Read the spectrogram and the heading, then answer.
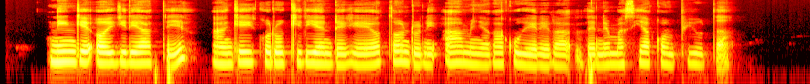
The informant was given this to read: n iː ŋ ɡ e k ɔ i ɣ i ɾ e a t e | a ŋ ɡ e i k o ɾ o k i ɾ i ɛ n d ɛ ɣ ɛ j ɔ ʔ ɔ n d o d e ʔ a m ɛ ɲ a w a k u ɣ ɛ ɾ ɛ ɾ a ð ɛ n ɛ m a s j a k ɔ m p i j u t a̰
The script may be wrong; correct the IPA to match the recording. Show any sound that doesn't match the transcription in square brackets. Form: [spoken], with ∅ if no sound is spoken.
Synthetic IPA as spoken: n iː ŋ ɡ e [ʔ] ɔ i ɣ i ɾ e a t e | a ŋ ɡ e i k o ɾ o k i ɾ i ɛ n d ɛ ɣ ɛ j ɔ [t] ɔ n d o [n] e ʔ a m ɛ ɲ a [ɣ] a k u ɣ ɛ ɾ ɛ ɾ a ð ɛ n ɛ m a s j a k ɔ m p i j u t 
